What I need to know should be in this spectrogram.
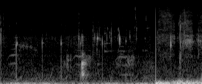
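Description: Water splashes as it is poured from a glass.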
